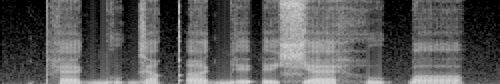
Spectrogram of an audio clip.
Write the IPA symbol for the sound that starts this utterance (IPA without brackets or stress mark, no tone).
pʰ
